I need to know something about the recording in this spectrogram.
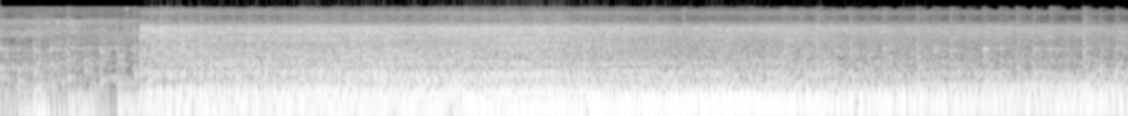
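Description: A truck driving through floodwater over a road: a steady engine rumble under a loud rush of water spraying from the wheels, starting abruptly about a second in.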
